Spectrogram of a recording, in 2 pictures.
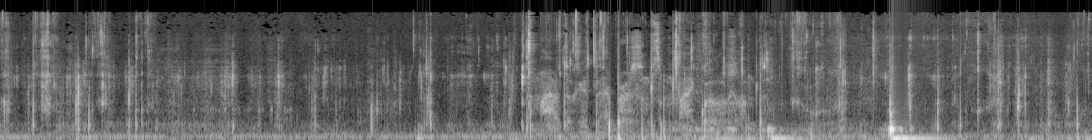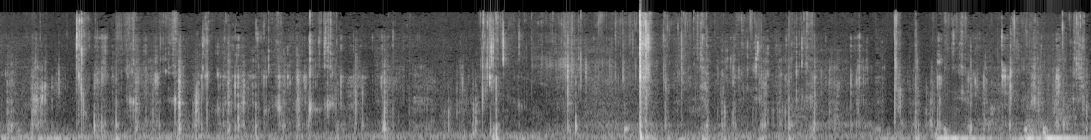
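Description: A man chews food close to a microphone, with wet crunching and smacking.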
